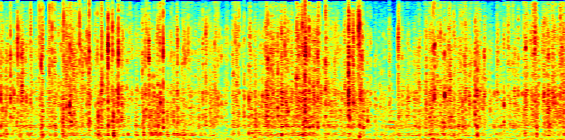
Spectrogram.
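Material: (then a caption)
Plastic. A thin white plastic pharmacy bag with red and blue print, crumpled into a ball, is crinkled and squeezed in both hands by fingers with long painted nails. The result is a steady, dense, bright crackling and rustling with almost no low end, carrying on without pause for the whole clip.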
